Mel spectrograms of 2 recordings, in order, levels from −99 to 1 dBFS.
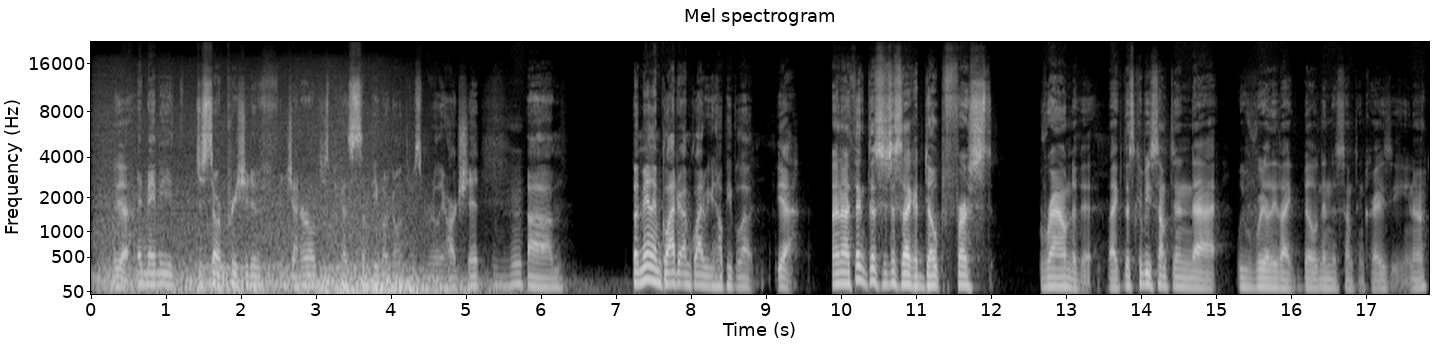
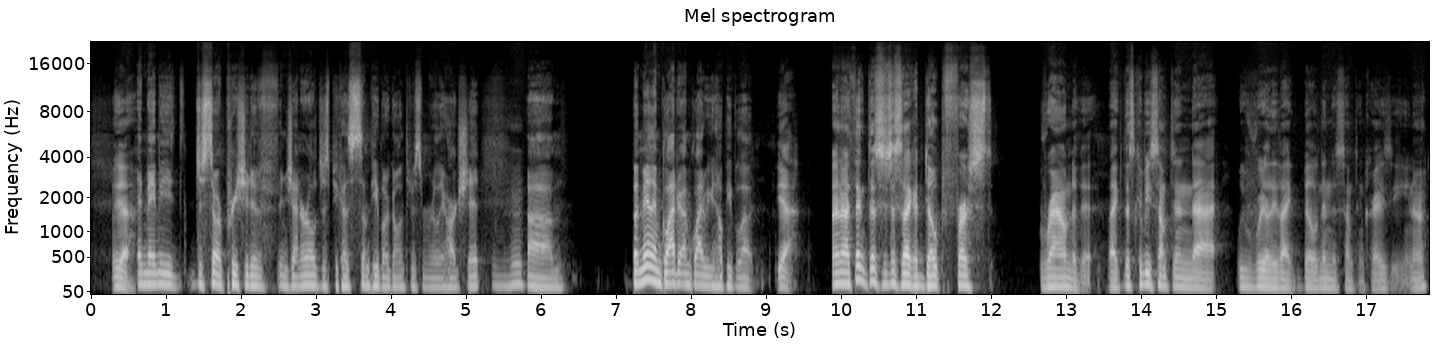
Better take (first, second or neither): second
